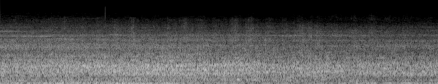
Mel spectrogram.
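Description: A train passing on the main line: a steady, loud rush of wheels running on the rails.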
